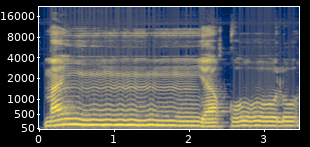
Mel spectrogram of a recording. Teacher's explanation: Jadi kita memasukkan mai disertai dengan dengung. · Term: idgham bi gunnah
